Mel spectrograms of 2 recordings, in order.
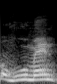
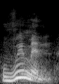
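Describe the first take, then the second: First: The first syllable sounds like 'woo'. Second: The first syllable sounds like 'wi'. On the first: The speaker calls it wrong. "ना इसे वुमेन पढ़ना है ना बोलना है" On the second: The speaker calls it right. "सही तरीके से बोलिए विमेन"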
